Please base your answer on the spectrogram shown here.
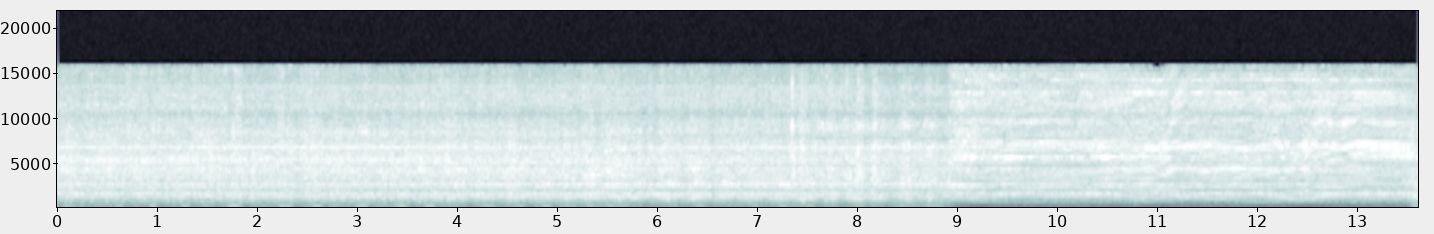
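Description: Loud steady whine of an oscillating cast saw cutting through a cast, with grinding and buzzing, then the pitch changes as the saw runs freer.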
